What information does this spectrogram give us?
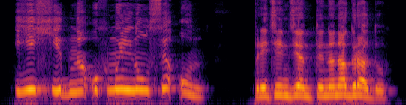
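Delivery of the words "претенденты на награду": dry, much lower, faster. Answering a young alchemist's sneering question about his companions, a dry reply. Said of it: "сухо ответил тот".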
